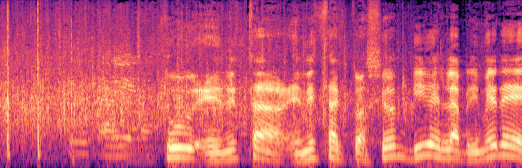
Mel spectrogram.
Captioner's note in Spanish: Aplausos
